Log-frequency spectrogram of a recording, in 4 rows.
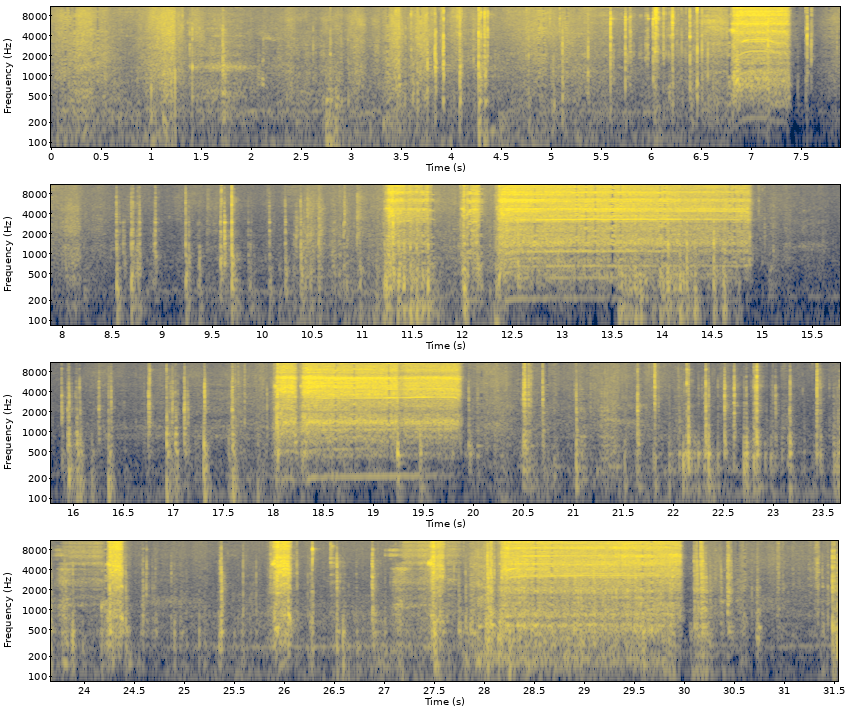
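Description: Cordless 18-volt drill running in several separate spells of one to three seconds, a steady motor whine, as it backs out the screws holding the cover of an RV power center. Clicks and knocks of tools and the metal cover being handled come in between.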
